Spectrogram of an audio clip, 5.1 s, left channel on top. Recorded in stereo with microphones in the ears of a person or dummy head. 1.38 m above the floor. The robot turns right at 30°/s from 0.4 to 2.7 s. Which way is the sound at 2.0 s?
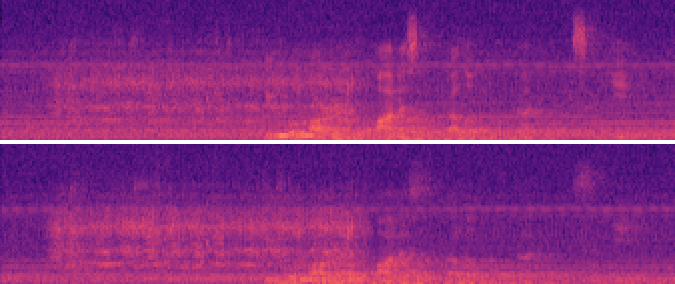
15° left (ahead or behind).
